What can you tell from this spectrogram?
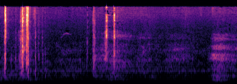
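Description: A few sharp clicks and knocks: one at the start, a quick pair about half a second in, and a cluster of two or three around two seconds in. A short breathy sound comes near the end.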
